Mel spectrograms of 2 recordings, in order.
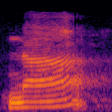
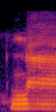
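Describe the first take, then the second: First: The syllable is said with a rising pitch. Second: The syllable is said on a low pitch. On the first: "untuk naik" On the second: "di bawah"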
